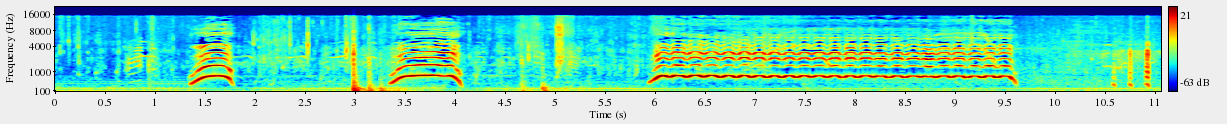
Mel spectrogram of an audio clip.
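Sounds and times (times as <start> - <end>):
woman yelling woo: 1.3 - 1.9, 3.3 - 4.1, 5.9 - 9.6.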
